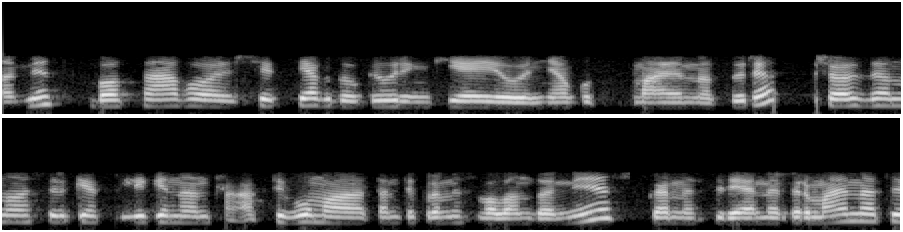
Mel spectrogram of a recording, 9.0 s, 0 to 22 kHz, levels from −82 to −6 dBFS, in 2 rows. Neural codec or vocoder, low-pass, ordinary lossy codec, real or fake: none; 3.6 kHz; Opus, 64 kbps; real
